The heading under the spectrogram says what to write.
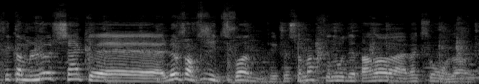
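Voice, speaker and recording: A man's voice: a little high, lively intonation, fast, over music. A man with a Québécois French accent, a rapper chatting casually on a livestream and freestyling, rambling and swearing often.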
